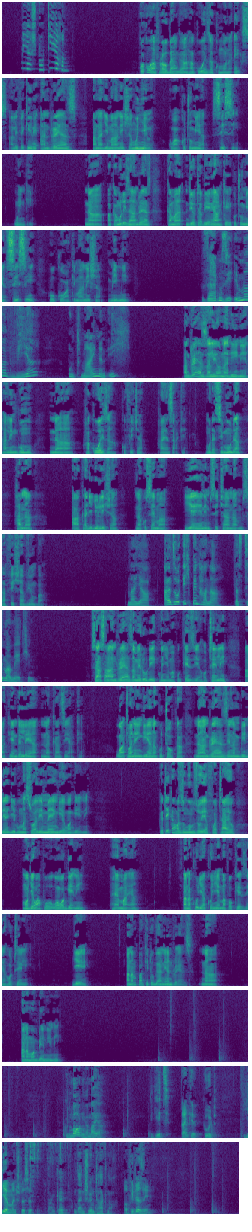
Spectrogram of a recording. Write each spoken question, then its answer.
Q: je anampa kitu gani andreas na anamwambia nini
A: hemaya anaweka ufunguo wake juu ya meza ya mapokezi na anamwambia andreas huu hapa ufunguo wangu hier mein schlüssel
